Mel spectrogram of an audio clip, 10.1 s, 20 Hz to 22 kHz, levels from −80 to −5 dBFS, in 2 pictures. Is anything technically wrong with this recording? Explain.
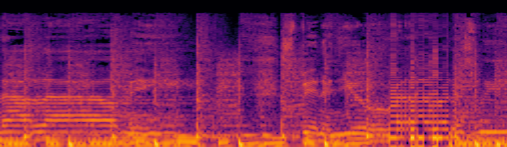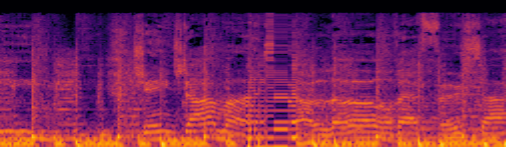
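Yes. From 3.90 to 4.55 s and 7.52 to 8.03 s there is robotic sound from repeated short buffers: a rigid, metallic 200 Hz buzz. Audio likely arrived too slowly, so the last 5 ms was looped in place of most of the first span and all of the second.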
